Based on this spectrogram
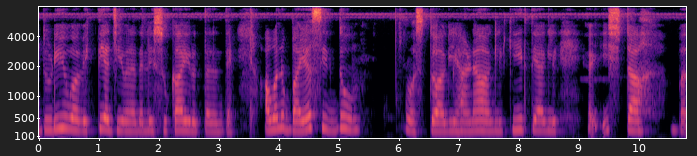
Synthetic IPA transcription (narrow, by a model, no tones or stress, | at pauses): d̪uɽijuʋɐʋjɐk̚t̪ijɐd͡ʒiːʋɐnɐd̪ɐlːisukaiɾut̪ːɐd̪ɐnt̪e̞ɐʋɐnubɐjɐsid̪ːu | ʋɐst̪uaːɡliɦɐɳɐaːɡlikiːɾt̪iaːɡli | iʂʈɐ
